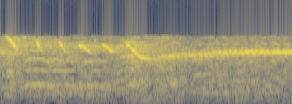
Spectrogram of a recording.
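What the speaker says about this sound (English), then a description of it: "Oh, Jack, look at that beautiful bird on your lawn." A small bird on a lawn gives a quick series of short chirps that run into one long, thin sustained whistle, close and clear against quiet surroundings.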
